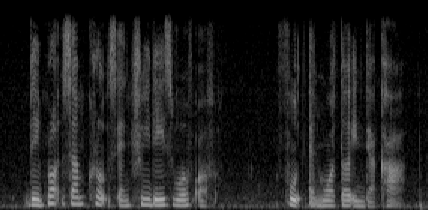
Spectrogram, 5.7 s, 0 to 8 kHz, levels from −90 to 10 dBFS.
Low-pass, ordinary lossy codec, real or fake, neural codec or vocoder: 7.2 kHz; none; fake; vocoder, 44.1 kHz, 80 mel bands, Vocos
